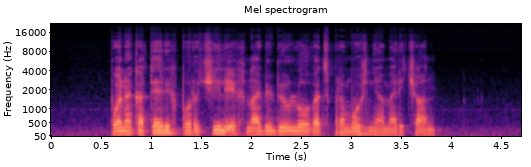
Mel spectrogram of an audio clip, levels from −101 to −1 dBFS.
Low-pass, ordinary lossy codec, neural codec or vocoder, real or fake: 19.8 kHz; Opus, 24 kbps; none; real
